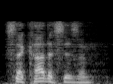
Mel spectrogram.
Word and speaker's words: psychoticism: are the ones that are actually linked to psychotism. Psychoticism. There we go. I knew I was saying that wrong.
